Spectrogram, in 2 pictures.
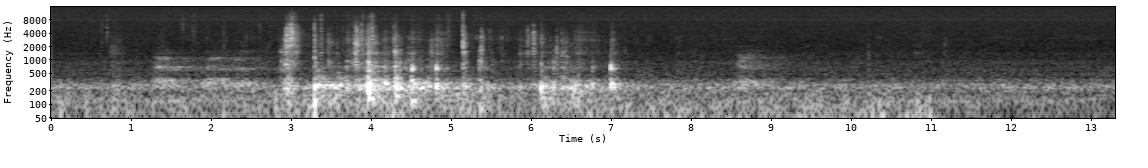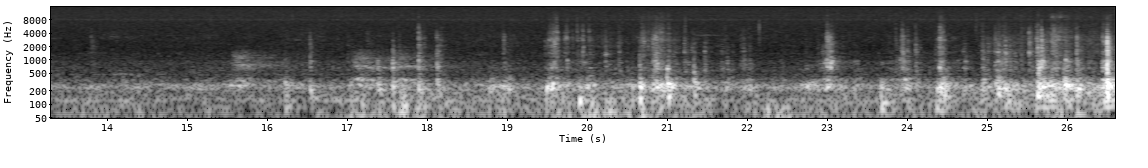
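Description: Puppies yelp and growl playfully up close.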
